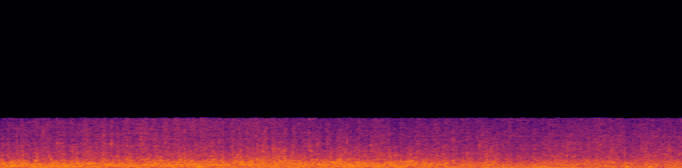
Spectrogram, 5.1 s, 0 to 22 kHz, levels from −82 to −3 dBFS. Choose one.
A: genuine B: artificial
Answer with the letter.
A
